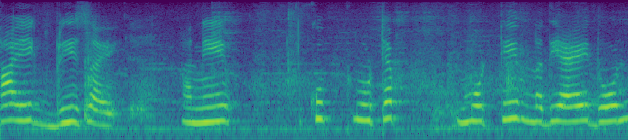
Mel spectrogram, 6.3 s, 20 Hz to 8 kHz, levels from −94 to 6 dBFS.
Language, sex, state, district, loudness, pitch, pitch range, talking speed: Marathi, female, Maharashtra, Gondia, -15 LUFS, 315 Hz, 295-330 Hz, 115 wpm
